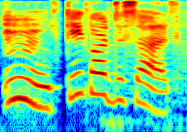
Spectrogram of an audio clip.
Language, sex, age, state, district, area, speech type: Nepali, female, 18-30, West Bengal, Kalimpong, rural, spontaneous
